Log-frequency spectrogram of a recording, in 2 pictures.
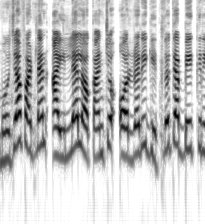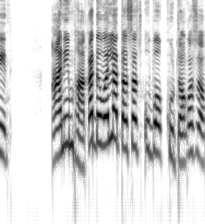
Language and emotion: Goan Konkani, angry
